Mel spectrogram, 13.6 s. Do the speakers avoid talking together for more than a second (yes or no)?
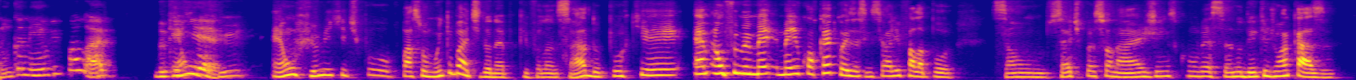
yes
